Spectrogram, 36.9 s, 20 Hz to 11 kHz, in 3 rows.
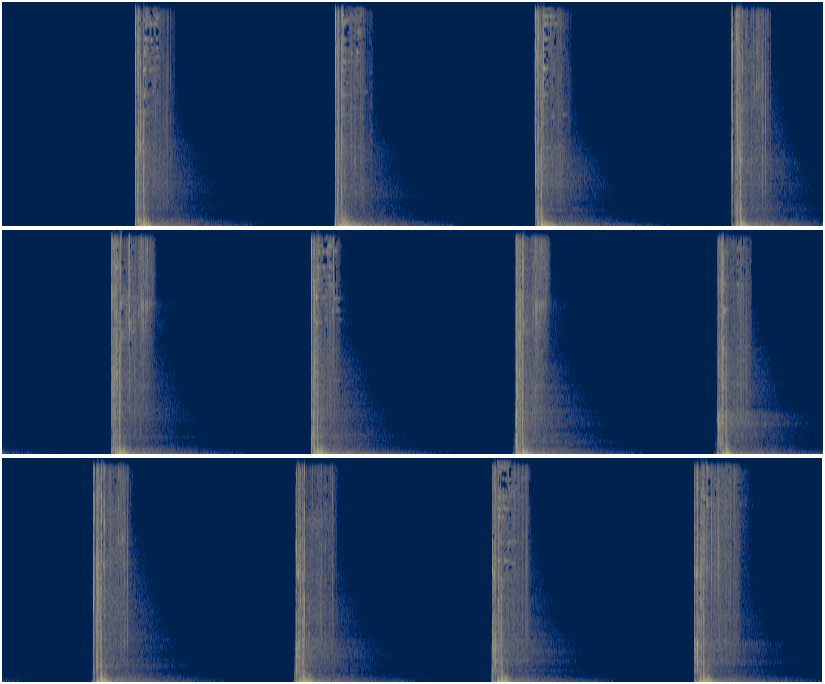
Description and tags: These are series of various flash bulb pop sounds designed by me for the war-themed short film project.
I've decided to create those myself from scratch, because I could not find any proper recordings of those rare vintage flash bulb which were closed lamps that contained a magnesium filament along with oxygen gas that would be ignited and create a significant pop followed by short crackle. Examples and also a reference for these I took from the opening scene of "Watchmen" (film, 2009) directed by Zack Snyder.
Materials from Soundly Pro library.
